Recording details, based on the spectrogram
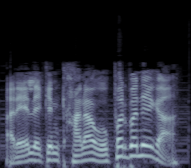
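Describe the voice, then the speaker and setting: Actor as lively older father-in-law, dull audio. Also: medium pitch, normal speed. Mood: demanding, pleased. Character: older father-in-law, demanding, fond of comfort. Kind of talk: cartoon story dialogue.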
